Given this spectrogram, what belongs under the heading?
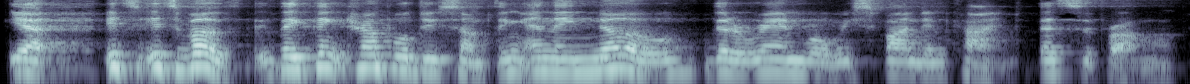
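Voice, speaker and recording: A woman guest on a panel show, explaining at length in a halting way while she has the hiccups. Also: fairly low pitch, low-quality recording. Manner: halting, lots of fillers and restarts. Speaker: guest commentator. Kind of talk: panel discussion.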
